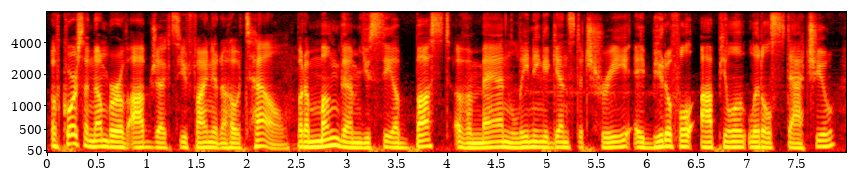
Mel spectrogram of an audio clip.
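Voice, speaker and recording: A man narrating as game master in a tabletop game, describing monsters and results calmly. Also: on the low side, fairly quick, few pauses, dry recording.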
